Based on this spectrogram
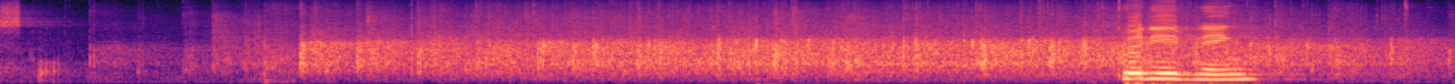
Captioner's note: applause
